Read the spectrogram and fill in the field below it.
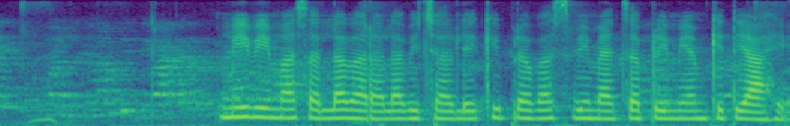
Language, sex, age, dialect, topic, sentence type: Marathi, female, 25-30, Standard Marathi, banking, statement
